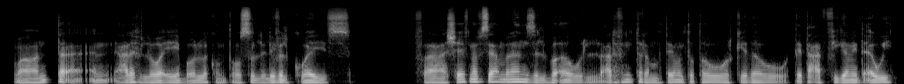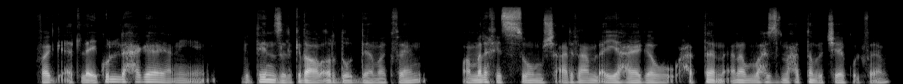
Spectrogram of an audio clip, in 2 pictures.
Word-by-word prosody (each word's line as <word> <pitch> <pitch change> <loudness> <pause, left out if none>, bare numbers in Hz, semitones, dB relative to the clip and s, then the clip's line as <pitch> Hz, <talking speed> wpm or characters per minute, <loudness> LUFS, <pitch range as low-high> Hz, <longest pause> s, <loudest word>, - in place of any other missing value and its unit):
ما 90 +1 +1
أنت 105 +3 -2 0.3
إن 95 -1 -4
عارف 100 +2 +1
اللي 90 0 -2
هو 95 - +5
إيه، 90 0 +1
باقول 90 +2 -1
لك 100 - -1
كُنت - - -11
واصل 90 0 +1
لLevel 95 +1 +2
كويّس 90 -2 0 0.7
فشايف 90 +6 +1
نفسي 120 0 +4
عمّال 115 -1 +1
أنزل 110 -5 +2
بقى 100 +2 +1
وال 100 0 -4
عارف 100 +2 -2
أنت 110 0 -2
لمّا 95 -3 -3
تعمل 105 +2 0
تطور 100 -2 -1
كده 100 +1 -1
وتتعب 95 -1 -2
فيه 100 - -6
جامد 100 -2 +2
أوي، 100 +2 +3 0.5
وفجأة - - 0
تلاقي - - +3
كل 115 0 +1
حاجة 115 0 +3
يعني 95 -3 -4 0.4
بتنزل 105 -6 +2
كده 100 +2 +5
على 90 - +4
الأرض 95 -2 0
قدّامك 85 -1 -4
فاهم، 95 +3 -2 0.4
عمّال 95 +4 +3
أخِسّ 100 -2 +3
ومش 95 -1 -1
عارف 95 +2 -2
أعمل 95 -1 0
أي 95 -1 +2
حاجة 90 0 +1
وحتى 90 0 -2
أن - - 0
أنا 100 - 0
ملاحظ 95 +1 -2
إن 95 - -1
حتى 105 0 -2
ما - - +1
بقيتش 80 - -2
آكُل، - - -2
فاهم، 100 +4 -6
95 Hz, 190 wpm, -23 LUFS, 90-105 Hz, 0.7 s, هو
